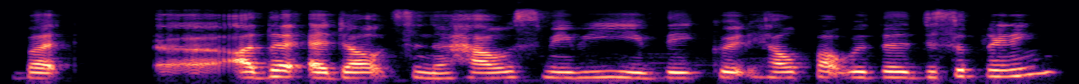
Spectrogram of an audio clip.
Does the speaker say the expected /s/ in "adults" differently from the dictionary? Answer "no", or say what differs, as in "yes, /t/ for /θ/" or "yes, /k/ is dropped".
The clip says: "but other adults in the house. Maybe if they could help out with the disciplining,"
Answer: no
